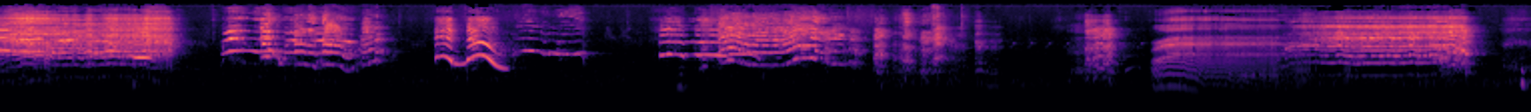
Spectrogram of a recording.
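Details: Macaw attempting to mimic human speech, a very fuzzy imitation: strained, wavering tonal syllables in bursts separated by short pauses, some dipping and rising sharply, others raspy and broad.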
